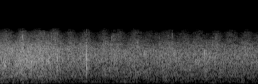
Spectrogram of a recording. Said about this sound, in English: So I think everyone should give a round of applause for these two groups or three groups coming together.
